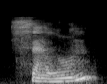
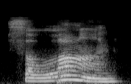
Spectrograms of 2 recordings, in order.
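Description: First: The stress is on the first syllable. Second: The stress is on the second syllable. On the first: "the British and Australian is salon" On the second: "The second syllable is stressed"

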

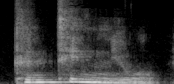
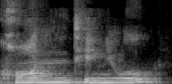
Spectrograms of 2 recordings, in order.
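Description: First: The first vowel is a weak schwa. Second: The first vowel is a full, clear vowel. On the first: The speaker calls it right. "is a schwa" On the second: The speaker calls it wrong. "so it's not continual"

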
